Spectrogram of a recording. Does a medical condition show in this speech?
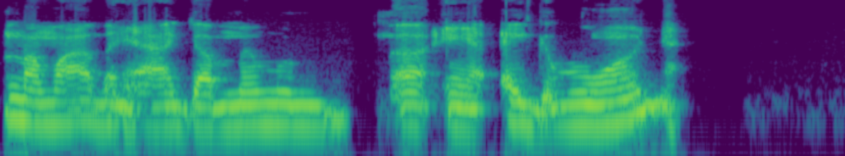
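Yes: cerebral palsy with speech impediment; hard to understand at first.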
